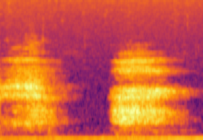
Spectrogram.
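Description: Two slow, airy breaths in a meditation breathing practice, exhale longer than inhale, without holding the breath: a shorter one followed after a brief pause by a longer, steady exhale, soft and unhurried with no talking.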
